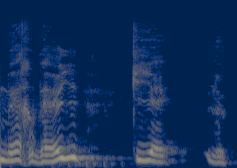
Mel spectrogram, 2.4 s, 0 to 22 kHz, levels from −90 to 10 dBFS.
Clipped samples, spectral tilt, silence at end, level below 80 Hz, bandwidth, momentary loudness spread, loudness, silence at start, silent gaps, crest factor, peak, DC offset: under 0.1%; -7 dB/octave; 0.1 s; -76 dBFS; 13 kHz; 20 LU; -37 LUFS; 0 s; none; 16 dB; -22 dBFS; under 0.1%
